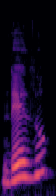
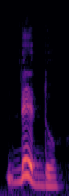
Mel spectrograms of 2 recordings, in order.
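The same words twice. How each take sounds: First: Said in the usual way. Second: "dedo" with the middle d a hard dental stop; second D like the first. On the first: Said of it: "sería su sonido normal". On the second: Shown as a demonstration. Teacher showing intervocalic D said as first D, hard stop. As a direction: say "dedo" closing the tongue firmly on both ds. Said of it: "pronunciándola como la primera D".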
